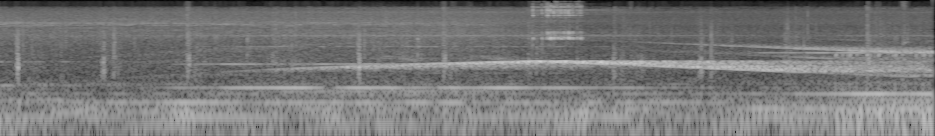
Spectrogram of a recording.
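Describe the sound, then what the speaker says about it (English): A siren in a video game wails in a slow rising and falling sweep over low background hum, faint and steady with a few soft clicks. "the sirens aren't from outside my own window, but it's in-game"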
